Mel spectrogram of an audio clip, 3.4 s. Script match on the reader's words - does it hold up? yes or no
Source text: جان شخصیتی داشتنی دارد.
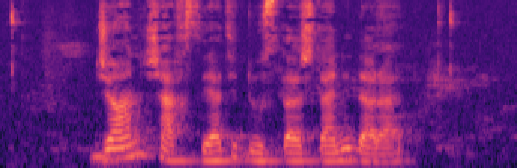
no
